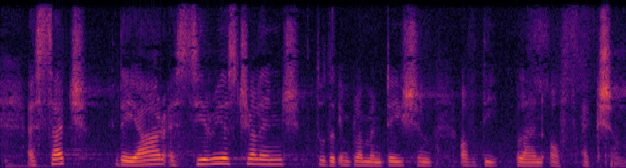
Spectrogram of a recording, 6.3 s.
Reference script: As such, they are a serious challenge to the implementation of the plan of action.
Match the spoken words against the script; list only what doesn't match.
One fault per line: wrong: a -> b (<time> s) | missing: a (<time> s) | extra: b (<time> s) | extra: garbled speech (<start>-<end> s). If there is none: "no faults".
no faults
